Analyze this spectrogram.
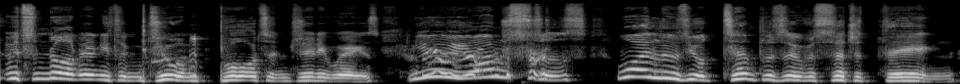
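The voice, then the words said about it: Smarmy, slimy character voice. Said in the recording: “he's putting so fucking smarmy. Which of us can do the smarmier voice? ... Which of us has a slimier slime voice?”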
